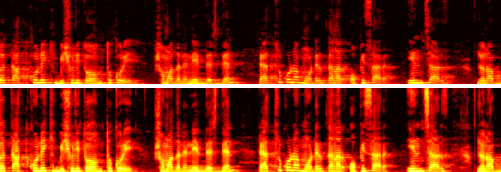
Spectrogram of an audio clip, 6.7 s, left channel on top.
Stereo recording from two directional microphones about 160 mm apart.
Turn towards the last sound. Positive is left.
turn(degrees=-30)  # may be behind; listen again after turning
